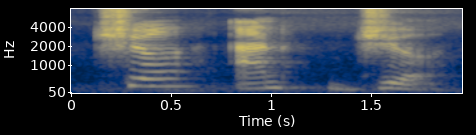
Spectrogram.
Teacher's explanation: these affricates are combination of a stop followed by a fricative so in affricates you're going to see that air is blocked · by a fricative so in affricates you're going to see that air is blocked in the mouth but it's also coming out with lot of friction · an explosion with a slow release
